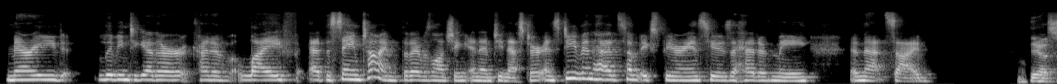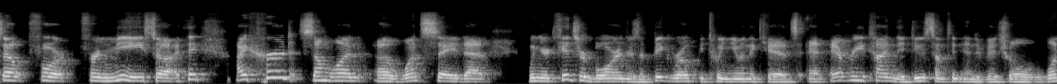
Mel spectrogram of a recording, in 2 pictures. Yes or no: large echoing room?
no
